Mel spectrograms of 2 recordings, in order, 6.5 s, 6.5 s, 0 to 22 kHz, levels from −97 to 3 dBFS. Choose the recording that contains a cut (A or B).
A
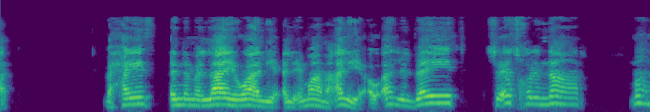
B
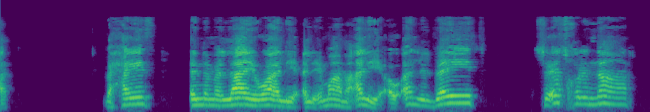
A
